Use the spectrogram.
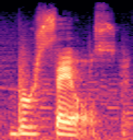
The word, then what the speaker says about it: Versailles: With that exact same spelling is a city that everyone pronounce it Versailles. Another example, keep going west, right past Versailles, and you run into another big city in Kentucky that is spelled like this.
